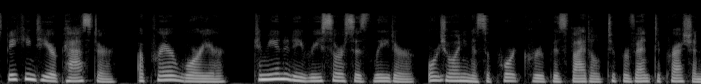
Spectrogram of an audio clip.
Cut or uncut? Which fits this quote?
cut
